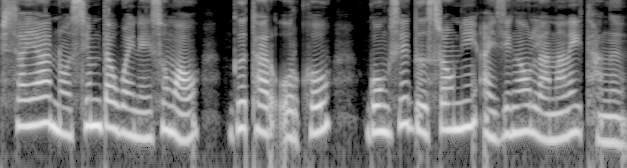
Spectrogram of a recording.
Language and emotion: Bodo, neutral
